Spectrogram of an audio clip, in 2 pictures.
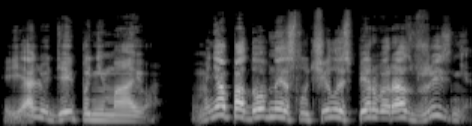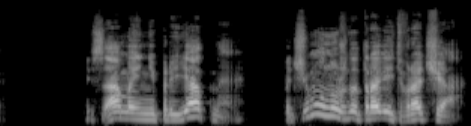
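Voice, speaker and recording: A man plays a troubled football coach in an audiobook. He talks earnestly and with complaint, in a raised, fairly high male voice with a dry sound. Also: expressive, measured pace, no echo. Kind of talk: audiobook character dialogue.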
